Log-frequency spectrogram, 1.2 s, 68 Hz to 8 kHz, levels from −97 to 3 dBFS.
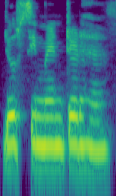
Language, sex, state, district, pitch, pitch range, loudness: Hindi, female, Uttarakhand, Uttarkashi, 235 Hz, 230-240 Hz, -15 LUFS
